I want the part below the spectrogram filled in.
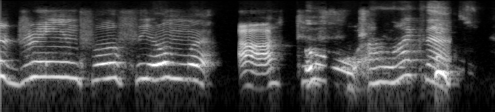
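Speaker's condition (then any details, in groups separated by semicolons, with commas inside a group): Cerebral palsy; powerchair user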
